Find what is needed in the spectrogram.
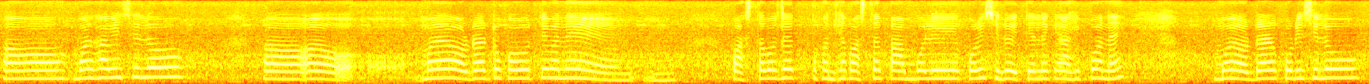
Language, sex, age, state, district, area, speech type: Assamese, female, 30-45, Assam, Nagaon, rural, spontaneous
